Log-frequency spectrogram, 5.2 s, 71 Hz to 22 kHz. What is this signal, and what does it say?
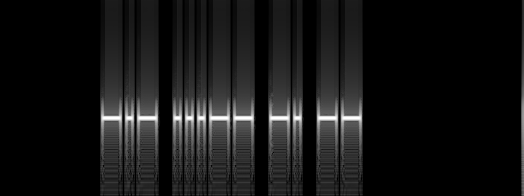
Morse code, heard as a keyed tone, about 21 wpm, 700 Hz. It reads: K3NM
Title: Speed Racing - USA 1x2 Call Signs 17wpm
